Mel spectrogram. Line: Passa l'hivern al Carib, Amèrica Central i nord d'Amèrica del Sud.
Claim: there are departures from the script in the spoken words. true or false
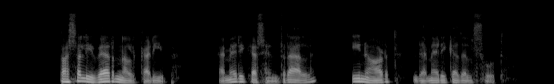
false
